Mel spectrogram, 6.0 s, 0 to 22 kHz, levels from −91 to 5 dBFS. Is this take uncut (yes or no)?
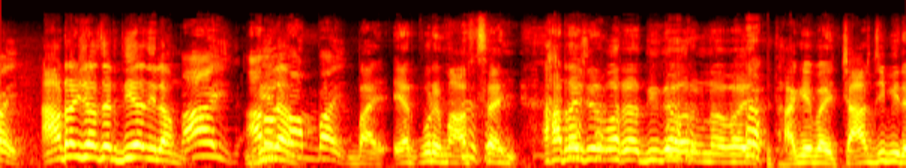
no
